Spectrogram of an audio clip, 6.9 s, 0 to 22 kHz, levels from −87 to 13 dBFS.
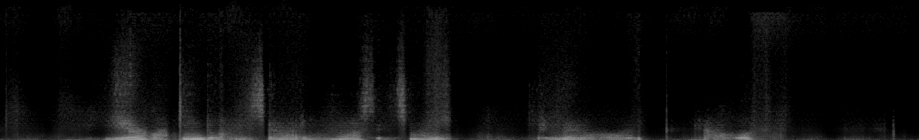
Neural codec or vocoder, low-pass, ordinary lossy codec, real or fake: codec, 44.1 kHz, 0.9 kbps, DAC; none; none; fake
